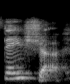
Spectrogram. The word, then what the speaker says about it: Stasha: It's like my name is actually pronounced Stasha. It's spelled like Stasha.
